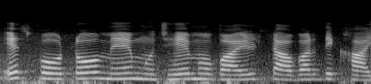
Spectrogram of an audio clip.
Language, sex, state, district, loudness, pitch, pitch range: Hindi, female, Madhya Pradesh, Katni, -17 LUFS, 250 Hz, 230-260 Hz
